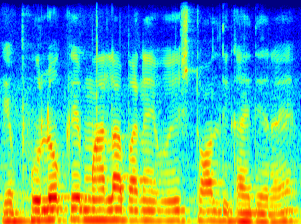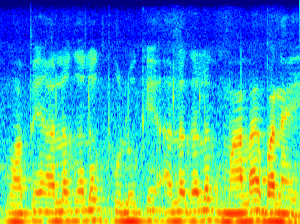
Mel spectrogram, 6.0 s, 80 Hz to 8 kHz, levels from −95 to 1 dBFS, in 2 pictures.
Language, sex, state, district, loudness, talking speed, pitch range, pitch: Hindi, male, Telangana, Hyderabad, -17 LUFS, 220 wpm, 115-130 Hz, 125 Hz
